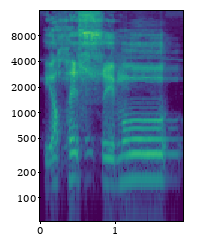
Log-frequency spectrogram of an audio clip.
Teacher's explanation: خا اور صاد دونوں حروف مستعلیہ میں سے ہیں، پر پڑھے جائیں گے۔ مو واو مدہ ہے، ایک الف کے برابر کھینچ کر پڑھیں گے۔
